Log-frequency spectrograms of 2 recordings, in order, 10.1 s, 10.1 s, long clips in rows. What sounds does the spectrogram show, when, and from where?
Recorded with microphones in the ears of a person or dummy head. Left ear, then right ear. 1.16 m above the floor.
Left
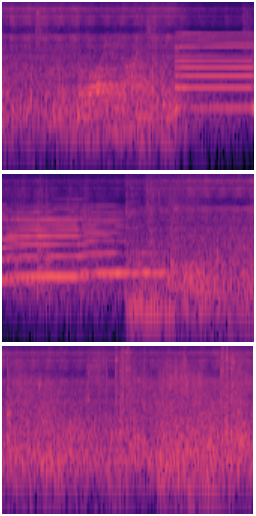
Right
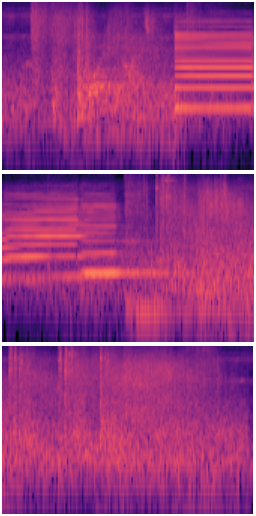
0.8 s a man speaking: 55° right (ahead or behind), 2.5 m; by 2.2 s 70° right (ahead or behind), 3 m
2.3 s a violin: 85° right, 0.6 m
5.0 s a thud: 65° right (ahead or behind), 3.5 m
